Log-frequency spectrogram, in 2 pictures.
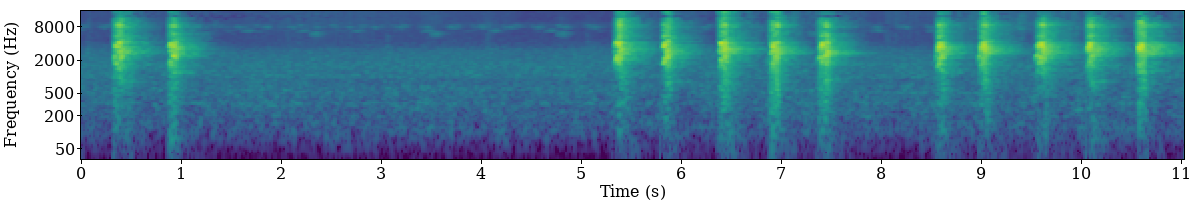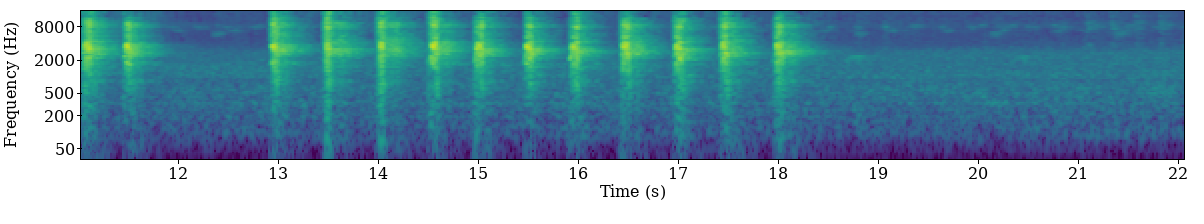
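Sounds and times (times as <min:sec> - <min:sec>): parakeet screeching: 0:00.2 - 0:01.4, 0:05.3 - 0:07.9, 0:08.5 - 0:11.9, 0:12.9 - 0:18.5.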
